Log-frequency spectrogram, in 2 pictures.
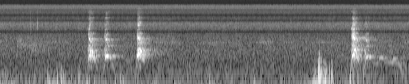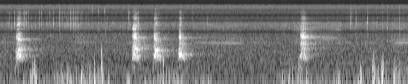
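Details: A dog sitting on top of its rock in the front yard next door barks and howls at the neighbours; short sharp barks come singly or in pairs, about seven over sixteen seconds, separated by quiet gaps with low rumbling background noise.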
